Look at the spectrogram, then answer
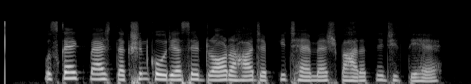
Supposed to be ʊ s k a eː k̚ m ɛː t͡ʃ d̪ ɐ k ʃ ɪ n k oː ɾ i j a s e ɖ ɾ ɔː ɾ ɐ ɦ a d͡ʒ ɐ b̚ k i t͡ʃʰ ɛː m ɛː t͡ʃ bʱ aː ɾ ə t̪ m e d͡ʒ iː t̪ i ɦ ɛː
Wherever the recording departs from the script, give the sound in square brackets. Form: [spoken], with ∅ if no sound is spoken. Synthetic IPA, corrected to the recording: ʊ s k a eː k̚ m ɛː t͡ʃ d̪ ɐ k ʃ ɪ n k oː ɾ i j a s e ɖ ɾ ɔː ɾ ɐ ɦ a d͡ʒ ɐ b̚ k i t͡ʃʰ ɛː m ɛː t͡ʃ bʱ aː ɾ ə t̪ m e d͡ʒ iː t̪ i ɦ ɛː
